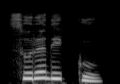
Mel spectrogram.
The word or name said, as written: ಸರಿದೂಗು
